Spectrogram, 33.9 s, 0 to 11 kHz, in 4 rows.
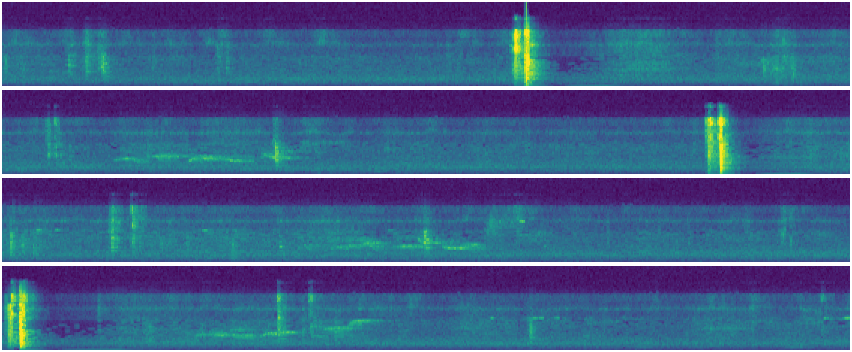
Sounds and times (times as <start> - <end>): Arrow: 5.1 - 5.5, 15.5 - 15.9, 25.4 - 25.9.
